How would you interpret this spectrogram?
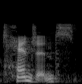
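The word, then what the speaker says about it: tanh: adding in the numerator there's also a hyperbolic tangent which is usually pronounced tange of t and that's defined exactly how you would expect if tan is sine over cos then tanch should be cinch over cosh that being the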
